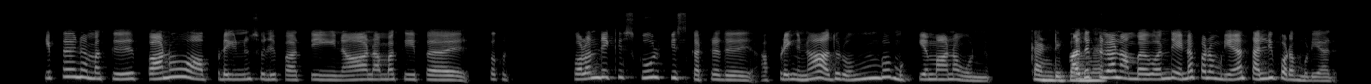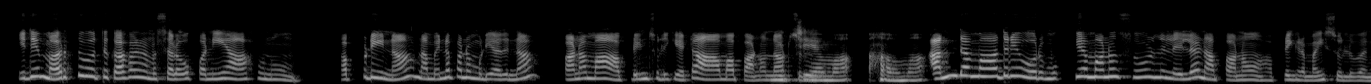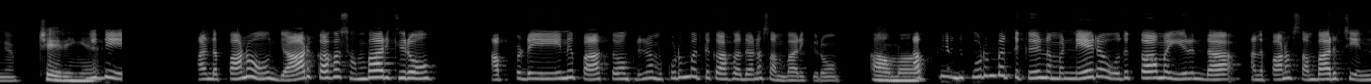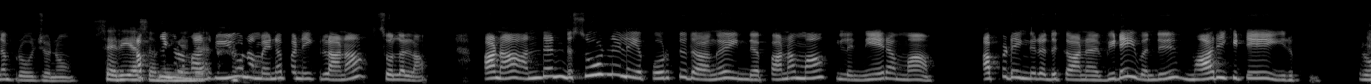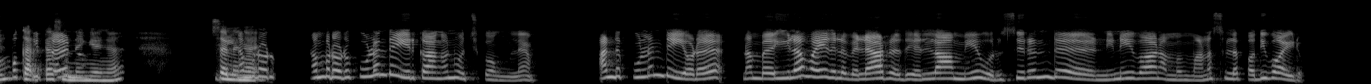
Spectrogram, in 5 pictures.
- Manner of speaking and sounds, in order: in English: "ஸ்கூல் ஃபீஸ்"; laughing while speaking: "ஆமா"; drawn out: "அப்பிடின்னு"; chuckle; "நம்மளோட-" said as "நம்மரொரு"; "நம்மளோட" said as "நம்மரொரு"
- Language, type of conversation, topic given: Tamil, podcast, பணம் அல்லது நேரம்—முதலில் எதற்கு முன்னுரிமை கொடுப்பீர்கள்?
